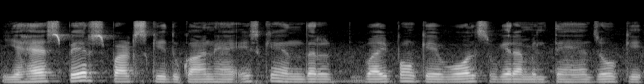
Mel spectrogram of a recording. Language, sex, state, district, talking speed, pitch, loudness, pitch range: Hindi, male, Rajasthan, Bikaner, 150 wpm, 125 Hz, -17 LUFS, 120-135 Hz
